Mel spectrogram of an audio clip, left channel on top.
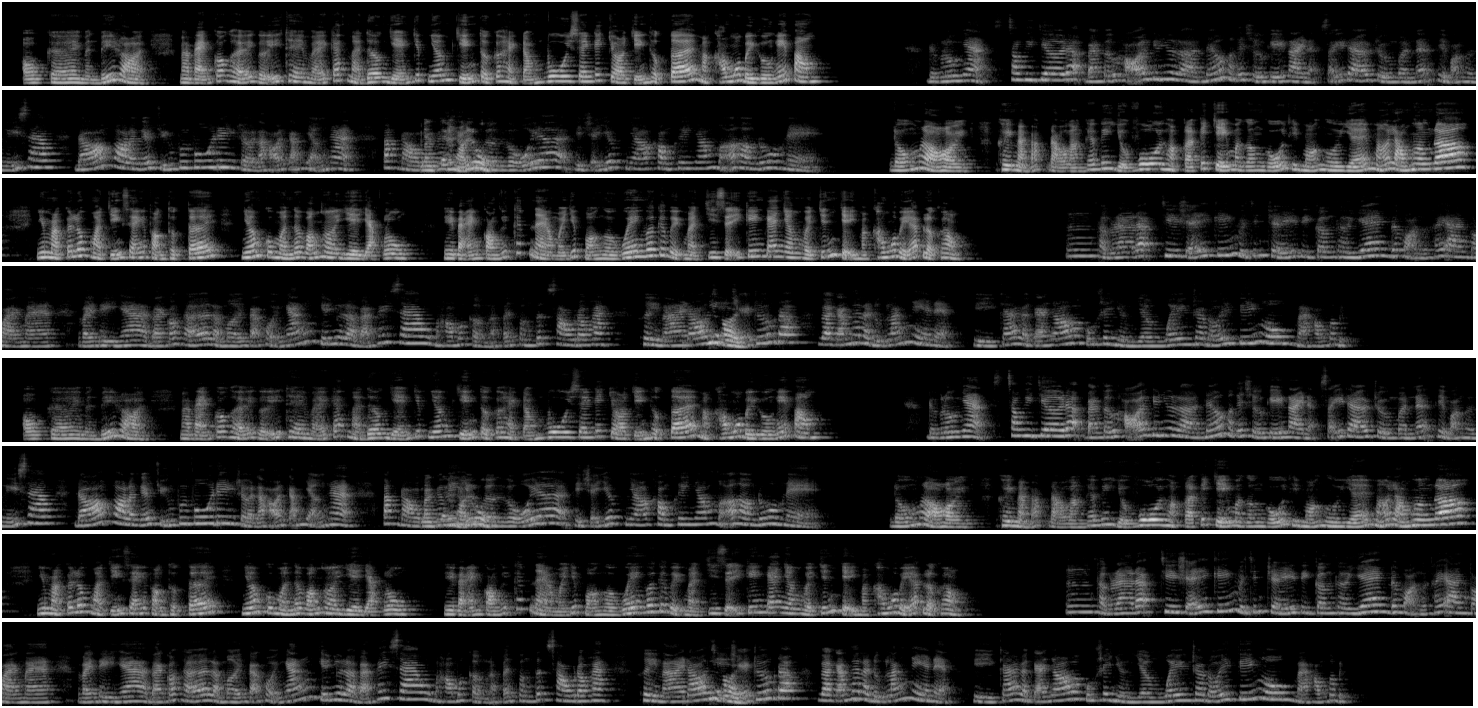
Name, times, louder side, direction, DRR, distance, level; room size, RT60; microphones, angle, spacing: voice 1, 0.2-8.2 18.9-19.6 23.6-24.4 24.7-31.6 31.9-33.5 33.9-39.1 51.3-51.6, left 3 dB, 50° left, 5 dB, 0.4 m, -24 dB
voice 2, 9.0-22.9 40.1-50.3 50.6-53.7 53.9-57.6, right 1 dB, 65° right, 3 dB, 0.7 m, -31 dB
2.8 x 2.5 x 2.5 m, 0.37 s
head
